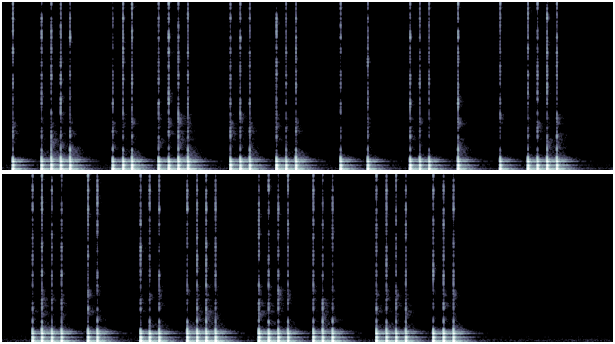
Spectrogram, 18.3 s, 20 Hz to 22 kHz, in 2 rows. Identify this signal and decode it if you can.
Tap code, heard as knocks on wood, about 7 knocks a second, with room echo. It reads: DONALD ROSS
